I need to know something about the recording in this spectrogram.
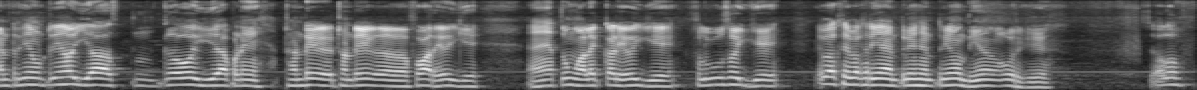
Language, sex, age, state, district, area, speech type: Dogri, male, 18-30, Jammu and Kashmir, Samba, rural, spontaneous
